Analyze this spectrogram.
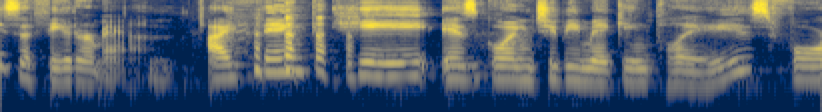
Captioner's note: laughing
